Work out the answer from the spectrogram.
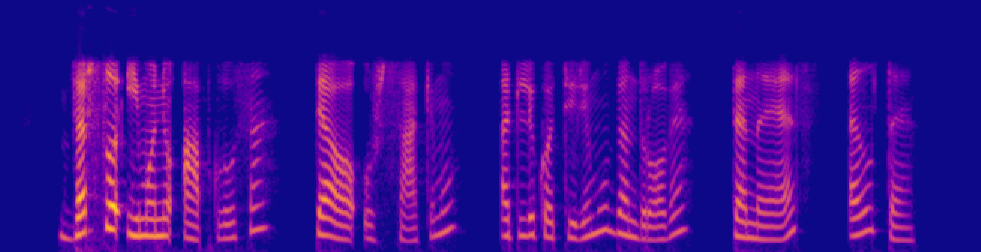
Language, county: Lithuanian, Vilnius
